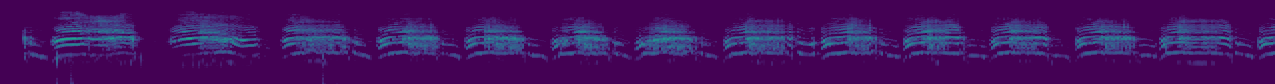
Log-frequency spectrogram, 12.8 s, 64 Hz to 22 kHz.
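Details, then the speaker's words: Newborn baby crying, said to be from pain of the fresh umbilical (navel) wound; loud, rhythmic bursts about one second long with brief catch breaths, around 35 cries a minute. "pusod lang kaya Umiyak eh kasi masakit yun syempre Sariwa pa yung sugat niya eh"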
